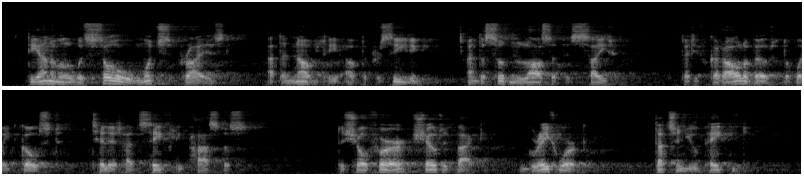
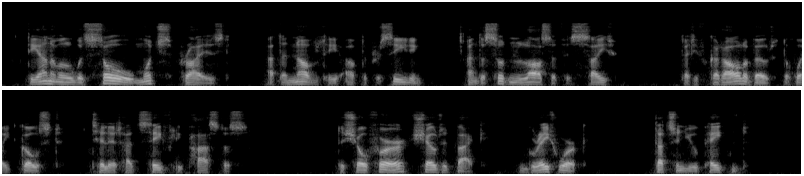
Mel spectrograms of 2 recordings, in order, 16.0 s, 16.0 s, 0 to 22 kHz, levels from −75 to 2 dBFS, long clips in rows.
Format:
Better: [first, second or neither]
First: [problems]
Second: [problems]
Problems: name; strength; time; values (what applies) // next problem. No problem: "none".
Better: second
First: room echo; dies away in 2.2 s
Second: none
